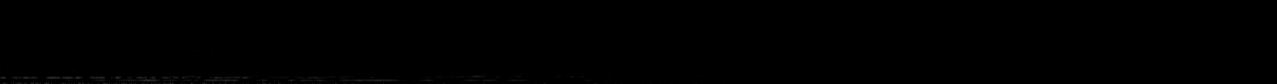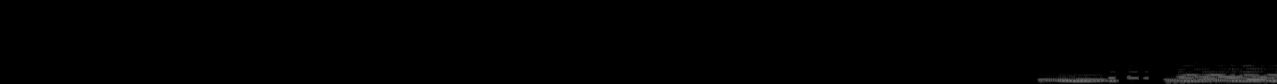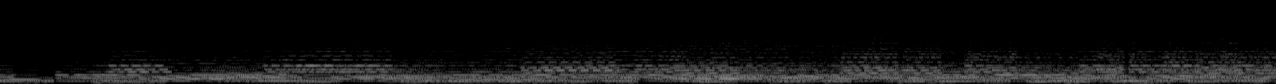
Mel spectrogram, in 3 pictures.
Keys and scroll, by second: 27.1 shift+s, 27.4 shift+s, 27.8 shift+s, 29.4 shift+s, 30.1 shift+s, 30.5 shift+s.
